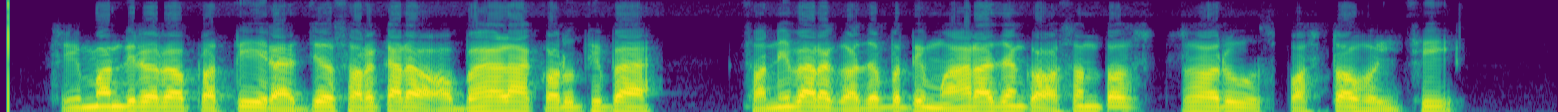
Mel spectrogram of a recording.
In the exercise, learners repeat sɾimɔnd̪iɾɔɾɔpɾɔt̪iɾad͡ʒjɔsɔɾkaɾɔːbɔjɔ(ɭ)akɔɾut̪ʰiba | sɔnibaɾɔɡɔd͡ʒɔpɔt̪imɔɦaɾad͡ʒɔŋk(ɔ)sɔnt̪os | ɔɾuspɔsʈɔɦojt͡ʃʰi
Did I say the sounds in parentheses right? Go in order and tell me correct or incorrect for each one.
correct, incorrect: ɔː

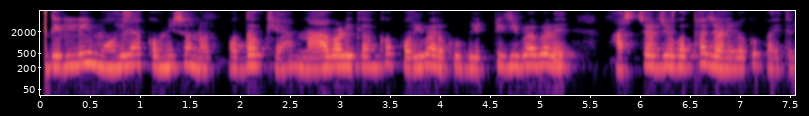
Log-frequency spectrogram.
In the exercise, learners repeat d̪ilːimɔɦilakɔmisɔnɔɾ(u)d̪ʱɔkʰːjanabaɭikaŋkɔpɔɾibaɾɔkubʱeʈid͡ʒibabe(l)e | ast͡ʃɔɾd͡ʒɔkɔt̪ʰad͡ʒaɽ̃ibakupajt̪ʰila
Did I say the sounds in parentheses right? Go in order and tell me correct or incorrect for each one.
incorrect: ɔ, incorrect: ɭ

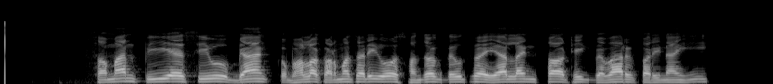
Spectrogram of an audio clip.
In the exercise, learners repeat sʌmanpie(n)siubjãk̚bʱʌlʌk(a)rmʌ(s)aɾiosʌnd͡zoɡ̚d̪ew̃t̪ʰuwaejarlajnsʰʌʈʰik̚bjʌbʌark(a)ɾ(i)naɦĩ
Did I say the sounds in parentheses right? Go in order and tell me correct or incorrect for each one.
incorrect: none, incorrect: ʌ, incorrect: t͡s, incorrect: ʌ, correct

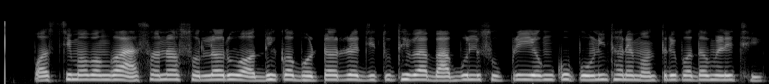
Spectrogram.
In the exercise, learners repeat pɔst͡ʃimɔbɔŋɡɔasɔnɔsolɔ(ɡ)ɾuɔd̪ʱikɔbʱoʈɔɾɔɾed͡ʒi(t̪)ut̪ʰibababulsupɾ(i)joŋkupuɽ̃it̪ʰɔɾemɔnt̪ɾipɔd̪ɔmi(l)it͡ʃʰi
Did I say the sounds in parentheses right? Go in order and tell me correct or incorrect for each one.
incorrect: none, correct, correct, incorrect: ɭ

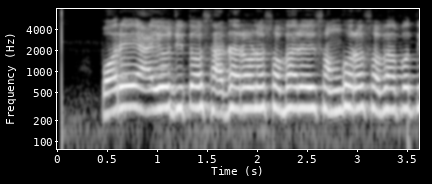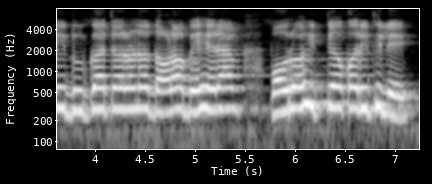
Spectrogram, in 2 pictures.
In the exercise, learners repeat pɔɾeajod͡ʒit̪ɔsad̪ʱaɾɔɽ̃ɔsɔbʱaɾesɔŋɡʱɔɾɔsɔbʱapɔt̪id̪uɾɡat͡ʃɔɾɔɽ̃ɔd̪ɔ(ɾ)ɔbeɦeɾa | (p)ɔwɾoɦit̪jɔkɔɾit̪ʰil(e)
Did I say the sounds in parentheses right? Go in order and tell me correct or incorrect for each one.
incorrect: ɭ, correct, correct

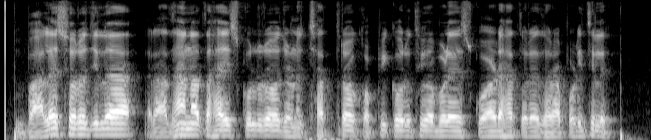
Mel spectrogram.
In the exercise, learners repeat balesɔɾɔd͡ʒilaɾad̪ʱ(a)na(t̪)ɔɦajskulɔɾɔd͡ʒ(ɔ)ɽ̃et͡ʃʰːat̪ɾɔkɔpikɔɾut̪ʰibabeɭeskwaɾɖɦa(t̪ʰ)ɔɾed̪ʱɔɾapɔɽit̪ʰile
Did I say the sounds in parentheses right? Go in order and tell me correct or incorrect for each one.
correct, correct, correct, incorrect: t̪

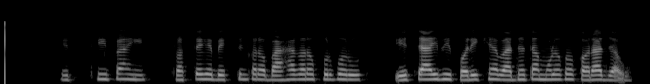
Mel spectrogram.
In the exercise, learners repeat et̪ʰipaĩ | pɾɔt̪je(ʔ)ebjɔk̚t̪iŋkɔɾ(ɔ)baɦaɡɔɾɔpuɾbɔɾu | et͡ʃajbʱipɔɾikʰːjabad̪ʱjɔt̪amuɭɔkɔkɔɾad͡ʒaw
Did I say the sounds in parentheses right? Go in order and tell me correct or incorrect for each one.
incorrect: k, correct

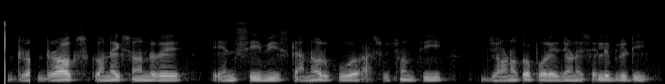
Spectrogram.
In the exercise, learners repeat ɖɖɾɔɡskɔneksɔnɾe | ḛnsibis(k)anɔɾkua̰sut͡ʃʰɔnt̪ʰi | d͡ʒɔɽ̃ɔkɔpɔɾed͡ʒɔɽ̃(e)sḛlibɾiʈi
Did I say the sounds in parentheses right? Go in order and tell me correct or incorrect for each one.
correct, correct

